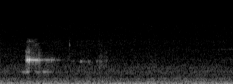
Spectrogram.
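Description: Low, steady background hiss of a video-call audio line, with one short, faint blip about a quarter of a second in.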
